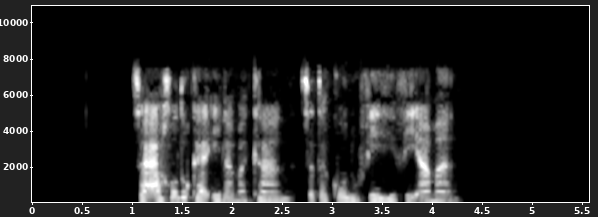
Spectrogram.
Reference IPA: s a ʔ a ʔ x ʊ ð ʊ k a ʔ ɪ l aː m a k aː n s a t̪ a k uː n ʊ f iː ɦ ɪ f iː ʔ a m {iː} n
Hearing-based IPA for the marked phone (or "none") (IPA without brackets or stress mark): aː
